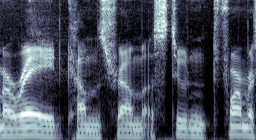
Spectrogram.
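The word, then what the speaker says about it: Mairéad: Her name is Maraid. It rhymes with parade.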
